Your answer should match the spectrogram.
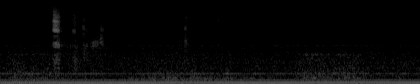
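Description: Faint scratching of cotton thread being drawn through stitches with a crochet hook, with one small sharp click about half a second in and a few fainter ticks, over a steady low hum.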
